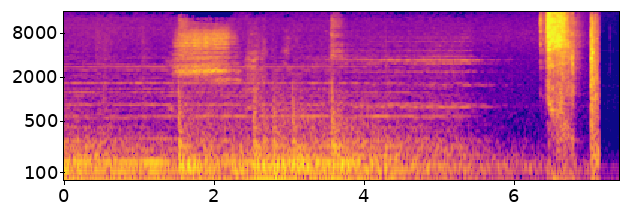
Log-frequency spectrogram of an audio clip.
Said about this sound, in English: Somebody takes a bite of cereal. Somebody crunched.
